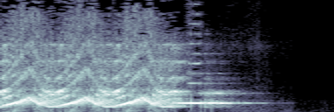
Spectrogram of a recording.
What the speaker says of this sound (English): the different sounds that this horn can make, the siren can make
